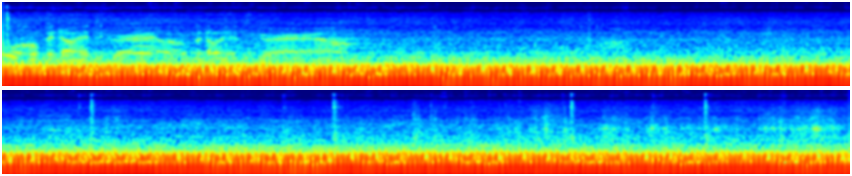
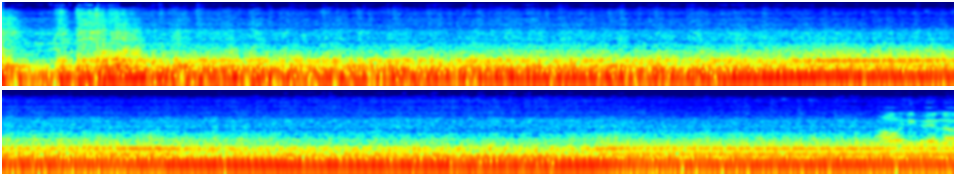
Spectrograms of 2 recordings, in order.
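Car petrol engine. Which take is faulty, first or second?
second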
